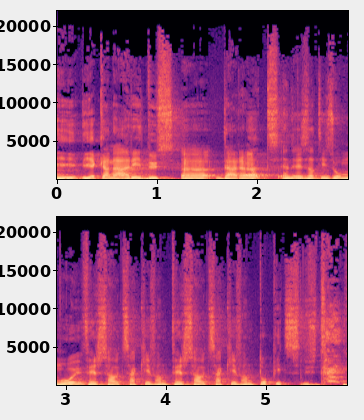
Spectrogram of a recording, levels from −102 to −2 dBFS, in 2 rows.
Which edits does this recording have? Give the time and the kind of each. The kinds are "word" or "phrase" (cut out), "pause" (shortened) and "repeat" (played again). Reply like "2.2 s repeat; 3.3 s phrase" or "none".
1.6 s word; 4.1 s repeat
